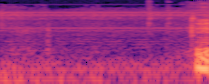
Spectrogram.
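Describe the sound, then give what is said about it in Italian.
After a stretch of faint background hush, a loud telephone ringing tone on a call abruptly begins right at the end, the fifth ring, a steady low electronic beep heard through the line. “La tensione quinto sale.”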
